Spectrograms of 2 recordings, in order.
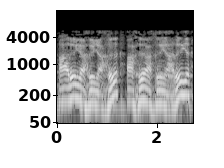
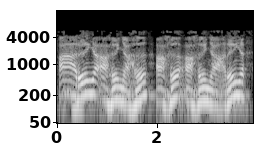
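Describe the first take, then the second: First: It is said at a faster pace. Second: It is said at a slower pace.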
